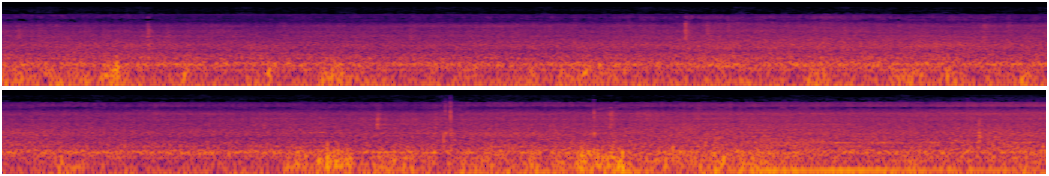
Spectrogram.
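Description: Steam locomotive and its coaches running slowly on the line, a steady rumble that grows louder as the train draws nearer, with a few short sharp clicks.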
